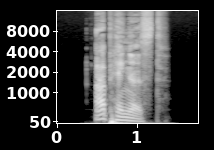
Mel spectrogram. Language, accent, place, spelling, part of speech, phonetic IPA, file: German, Germany, Berlin, abhängest, verb, [ˈapˌhɛŋəst], De-abhängest.ogg
- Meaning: second-person singular dependent subjunctive I of abhängen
